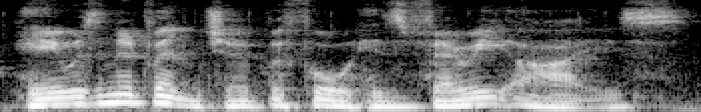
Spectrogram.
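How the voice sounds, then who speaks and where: A man narrating a bedtime story as an expressive storyteller. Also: lowish voice, moderate pace.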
